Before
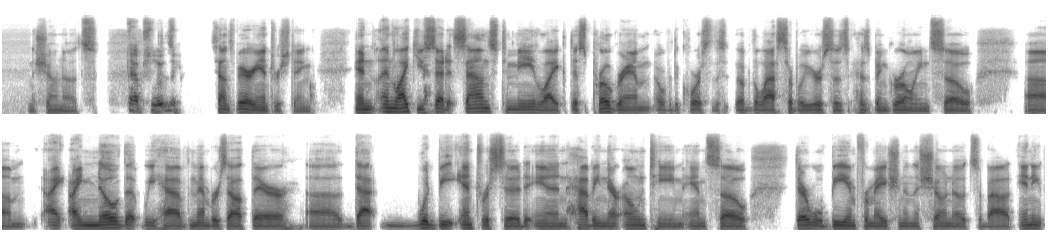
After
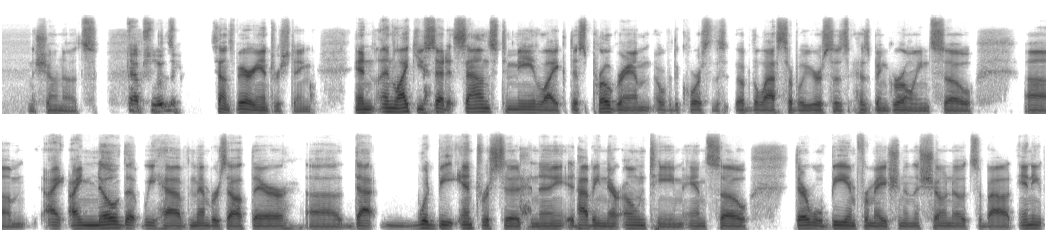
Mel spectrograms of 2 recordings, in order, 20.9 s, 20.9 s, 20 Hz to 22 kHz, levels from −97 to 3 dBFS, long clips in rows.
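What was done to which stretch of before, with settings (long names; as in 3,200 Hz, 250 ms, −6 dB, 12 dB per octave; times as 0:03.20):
0:15.62–0:16.20: reverse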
